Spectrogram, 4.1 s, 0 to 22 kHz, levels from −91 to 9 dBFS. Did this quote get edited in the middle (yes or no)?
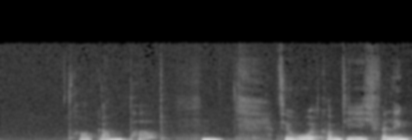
yes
